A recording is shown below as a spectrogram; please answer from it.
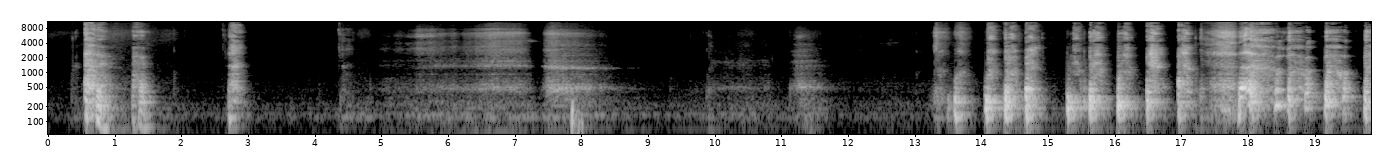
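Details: Morning cough during a spring cold, becoming more chesty and wheezy: repeated deep, wet-sounding coughs in bursts with noisy breathing between, a chesty cough with wheeze.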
